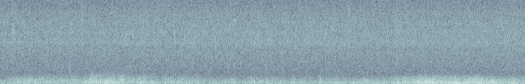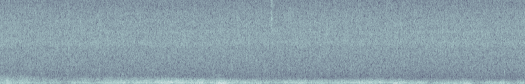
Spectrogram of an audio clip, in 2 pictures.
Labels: is there a storm outside?
yes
